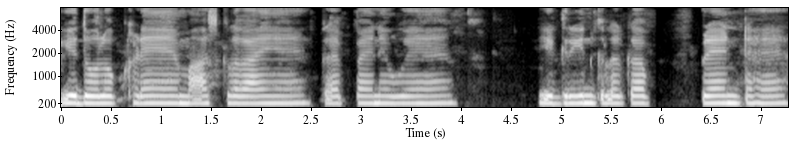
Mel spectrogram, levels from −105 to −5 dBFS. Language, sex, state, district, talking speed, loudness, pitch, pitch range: Hindi, female, Uttar Pradesh, Budaun, 150 wpm, -17 LUFS, 210 Hz, 205-215 Hz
